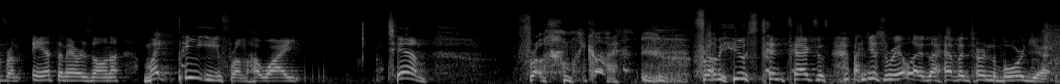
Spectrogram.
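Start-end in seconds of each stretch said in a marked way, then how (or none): none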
